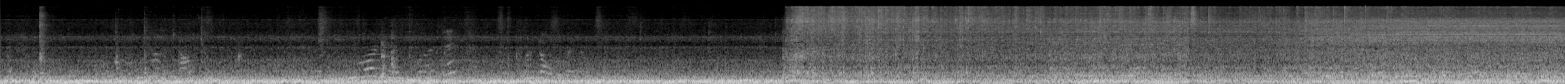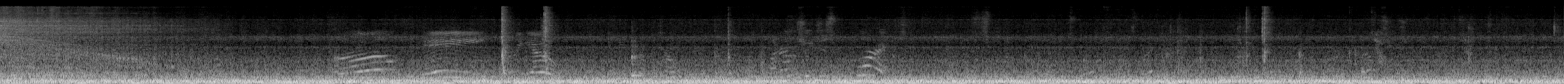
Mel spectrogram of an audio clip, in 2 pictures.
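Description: Countertop blender motor running steadily, then jumping to a louder, harsher high-speed whir about eight seconds in that winds back down over the next several seconds.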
